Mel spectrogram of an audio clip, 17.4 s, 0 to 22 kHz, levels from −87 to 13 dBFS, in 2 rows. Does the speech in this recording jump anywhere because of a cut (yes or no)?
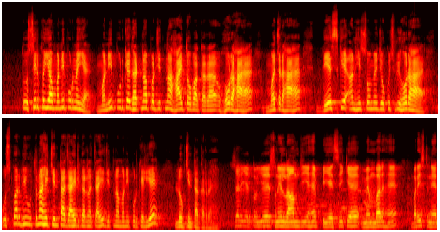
no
